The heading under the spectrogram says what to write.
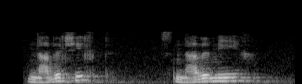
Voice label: "nawwelschicht", alsace; meteo

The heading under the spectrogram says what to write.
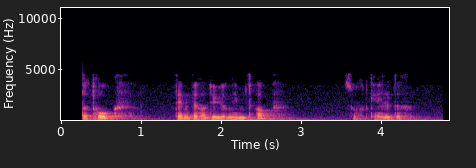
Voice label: "druck", alsace; meteo

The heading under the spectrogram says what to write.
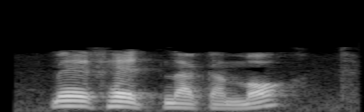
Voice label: "wer het na gemacht", alsace; vin; vinifié par qui

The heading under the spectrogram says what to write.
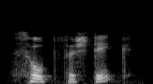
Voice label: "hopfestick", alsace

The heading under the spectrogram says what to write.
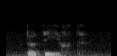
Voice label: "datiert", alsace

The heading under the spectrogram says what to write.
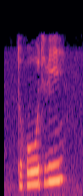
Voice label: "rotwi", alsace

